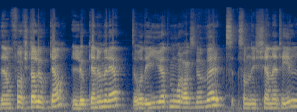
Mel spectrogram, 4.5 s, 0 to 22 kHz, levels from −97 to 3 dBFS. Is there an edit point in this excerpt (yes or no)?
yes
